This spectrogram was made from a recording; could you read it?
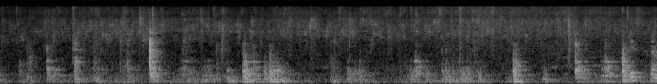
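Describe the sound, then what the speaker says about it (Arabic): Vegetables for shish tawook hit a hot pan and sizzle steadily, with stirring scrapes and clatters rising over the frying hiss, close and fairly loud without speech. "نسخن بس الطاقة ونبدأ نشوي، ننزل بالخضار بتاعنا علشان يتشوي"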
